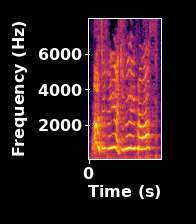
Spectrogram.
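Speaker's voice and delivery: guess, guess, playful and bursting; teasing suspense. Real, not acted. Teasing the audience before revealing who was there, excited.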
